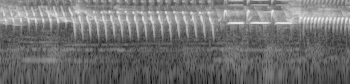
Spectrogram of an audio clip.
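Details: Canary singing a fast, dense song used as a master recording to train other canaries, with rapid rattling trills, a run of quick descending notes, then a bright whistled buzz and high trill.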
